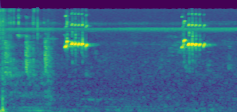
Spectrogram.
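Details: Female canary calling to arouse a male for breeding: a pair of bright, high, rattling trills of about six rapid pulses each, nearly two seconds apart, after some soft rustles at the start.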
